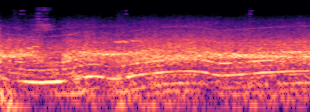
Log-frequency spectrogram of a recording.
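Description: A car drifts in the racing simulator Assetto Corsa, its engine droning steadily while the tires squeal in long, wavering howls that rise and fall through the slide, loud and continuous.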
